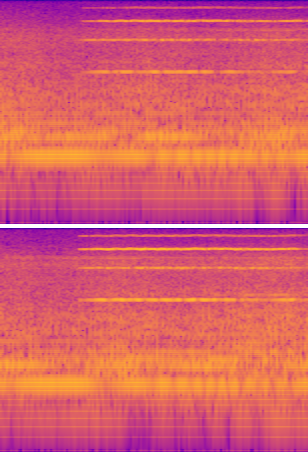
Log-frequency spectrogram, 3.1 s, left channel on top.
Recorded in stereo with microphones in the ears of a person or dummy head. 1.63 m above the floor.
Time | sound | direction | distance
0.8 | a violin | 60° right (ahead or behind) | 4 m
